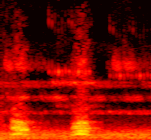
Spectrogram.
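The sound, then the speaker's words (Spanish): Two short, muffled barks from a dog outside a caravan, about half a second apart, fairly quiet over a faint background hum, with no one talking. “Aunado a ello, los perros de mis amigos ladraban sin cesar afuera de la caravana.”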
